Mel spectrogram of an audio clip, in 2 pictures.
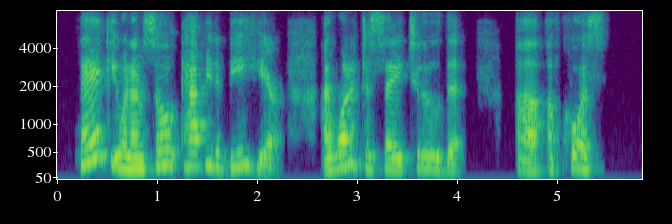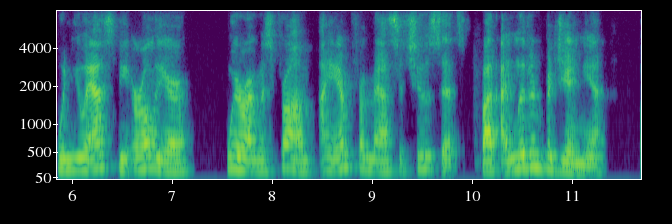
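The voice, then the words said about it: Boston accent. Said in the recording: “nobody could miss my Bostonian accent.”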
